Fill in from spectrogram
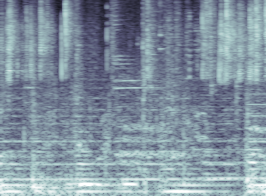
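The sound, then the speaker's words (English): Dice rattle and clatter together in a cupped hand, shaken for a dexterity saving throw in a tabletop role-playing game, a steady stream of bright clicking in irregular bursts for a few seconds, with no talking. “Yeah, as you can hear the jiggling of dice in my hand.”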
